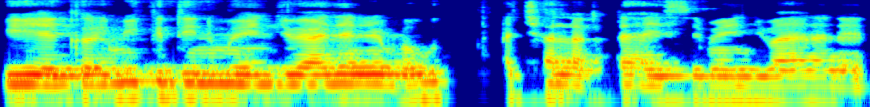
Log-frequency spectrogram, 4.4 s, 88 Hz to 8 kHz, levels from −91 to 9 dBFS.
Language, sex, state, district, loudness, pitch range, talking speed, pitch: Hindi, male, Bihar, Lakhisarai, -16 LUFS, 110-120 Hz, 235 wpm, 115 Hz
